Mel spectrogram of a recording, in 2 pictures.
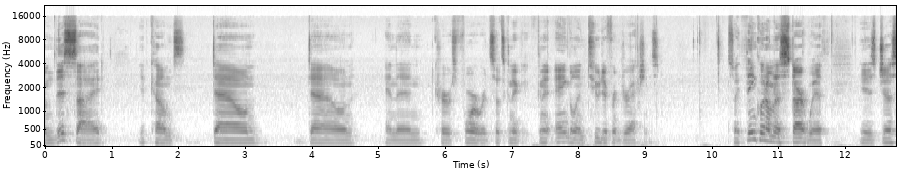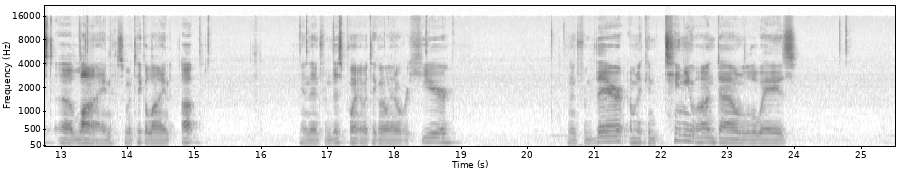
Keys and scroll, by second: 12.2 l.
